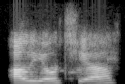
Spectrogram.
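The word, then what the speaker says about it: Oli otya: Aliochia.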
